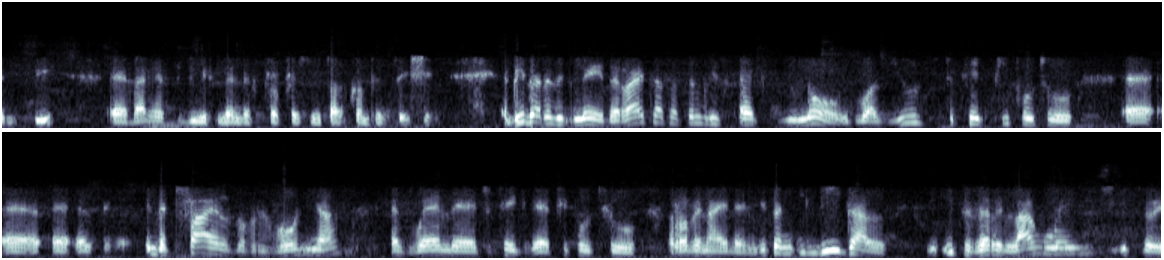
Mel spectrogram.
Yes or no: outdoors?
yes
